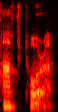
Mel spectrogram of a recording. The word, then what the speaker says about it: Haftorah: The topic is, and I'm going to pronounce this in Ashkenazi Hebrew, is Haftorah. In Sephardi Hebrew, it would be Haftarah.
